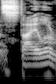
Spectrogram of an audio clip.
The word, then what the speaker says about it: Styla: You know what Styla rhymes with? – Hyla.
